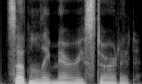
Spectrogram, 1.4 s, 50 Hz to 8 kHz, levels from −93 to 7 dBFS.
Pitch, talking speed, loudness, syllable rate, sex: 165 Hz, 125 wpm, -19 LUFS, 5.5 syllables/s, female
